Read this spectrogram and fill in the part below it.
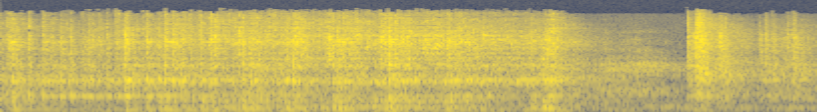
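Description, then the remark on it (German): A humming top (Brummkreisel), pushed to set it spinning, drones steadily with a buzzing, engine-like tone and a continuous rattle, briefly swelling louder near the end. No one speaks. “Er brummt und rattert.”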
